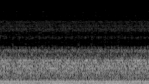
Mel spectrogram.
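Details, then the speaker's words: 2017 Suzuki APV after an oil change: steady, even low idle hum with no valve rattle or ticking. Engine sounds healthy, normal warm idle. "sounds healthy I don't hear any valves rattling I don't hear anything"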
